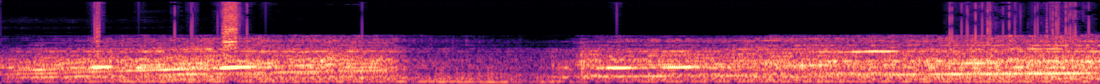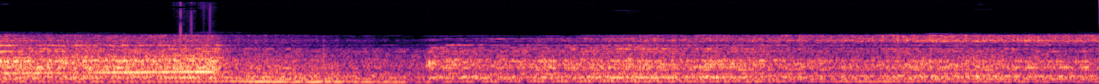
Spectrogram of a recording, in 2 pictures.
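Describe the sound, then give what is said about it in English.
A car engine revs and accelerates, shifting up through several gears as it drives off, staying loud throughout with no voices. “I climbed into my car and went away.”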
